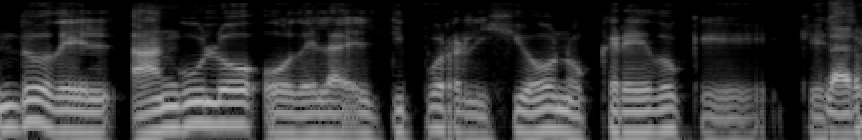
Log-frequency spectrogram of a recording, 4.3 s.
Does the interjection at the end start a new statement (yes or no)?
no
